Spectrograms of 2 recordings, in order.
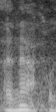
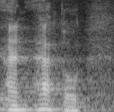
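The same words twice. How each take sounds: First: The n runs smoothly into the vowel. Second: A break separates the n from the vowel. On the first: The speaker calls it right. "The n goes on to the a" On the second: The speaker calls it wrong. "it sounds like a foreigner, like a German"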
